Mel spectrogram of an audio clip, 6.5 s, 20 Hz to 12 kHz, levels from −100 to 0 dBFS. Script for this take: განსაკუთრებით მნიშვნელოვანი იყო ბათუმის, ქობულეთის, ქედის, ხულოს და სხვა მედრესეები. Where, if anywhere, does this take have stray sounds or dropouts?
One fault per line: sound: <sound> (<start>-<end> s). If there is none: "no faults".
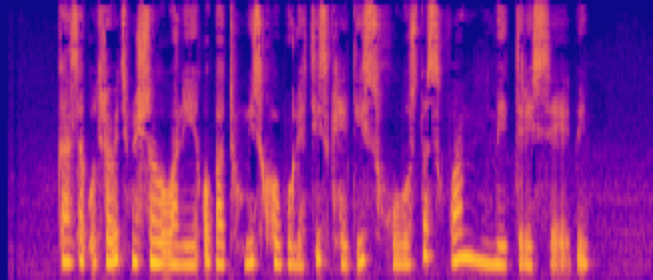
no faults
